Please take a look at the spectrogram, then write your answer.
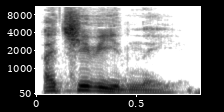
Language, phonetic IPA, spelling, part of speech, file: Russian, [ɐt͡ɕɪˈvʲidnɨj], очевидный, adjective, Ru-очевидный.ogg
- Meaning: apparent, obvious (easily discovered or understood; self-explanatory)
